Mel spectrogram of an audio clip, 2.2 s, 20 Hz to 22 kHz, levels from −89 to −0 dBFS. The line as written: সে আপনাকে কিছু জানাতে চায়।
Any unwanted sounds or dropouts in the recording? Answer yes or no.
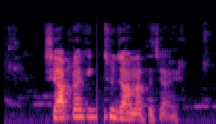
yes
